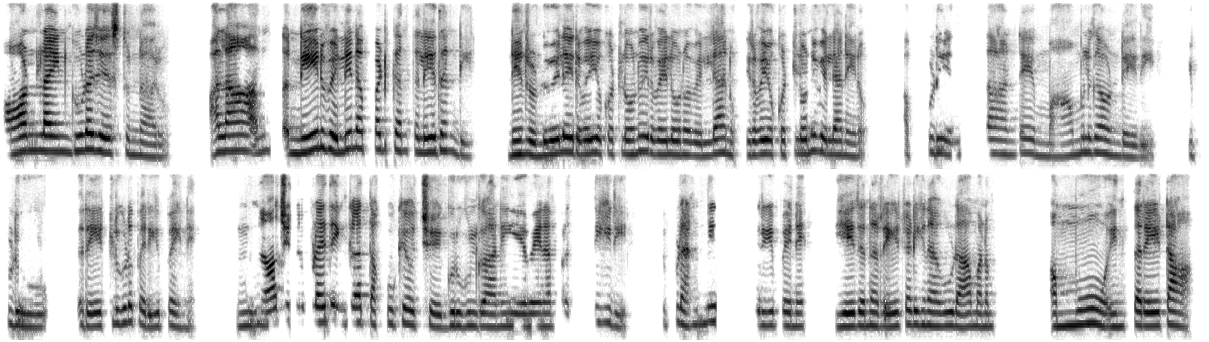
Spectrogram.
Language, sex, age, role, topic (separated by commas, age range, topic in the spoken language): Telugu, female, 20-24, guest, మీ ప్రత్యేక గుర్తుగా నిలిచే వస్తువు ఏది?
